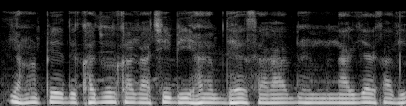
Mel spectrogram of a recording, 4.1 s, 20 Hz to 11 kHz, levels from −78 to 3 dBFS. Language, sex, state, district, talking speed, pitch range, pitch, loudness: Hindi, male, Bihar, Bhagalpur, 190 wpm, 130-140 Hz, 135 Hz, -15 LUFS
